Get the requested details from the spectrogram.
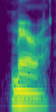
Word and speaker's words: Mara: And they never refer to Wellington Mara, the patriarch, as Wellington Mara. Never heard that. It's always Wellington Mara.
